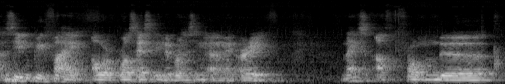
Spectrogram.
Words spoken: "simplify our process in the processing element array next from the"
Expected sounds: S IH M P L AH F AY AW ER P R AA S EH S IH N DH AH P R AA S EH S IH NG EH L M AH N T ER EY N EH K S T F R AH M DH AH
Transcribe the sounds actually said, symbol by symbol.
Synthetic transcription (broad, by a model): S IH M P L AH F AY AW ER P R AA S EH S IH N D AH P R AA S EH S IH NG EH M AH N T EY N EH K S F F R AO M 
